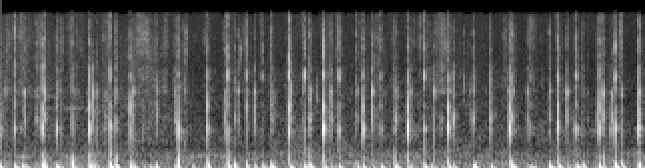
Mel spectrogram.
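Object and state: Plastic cream tub.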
